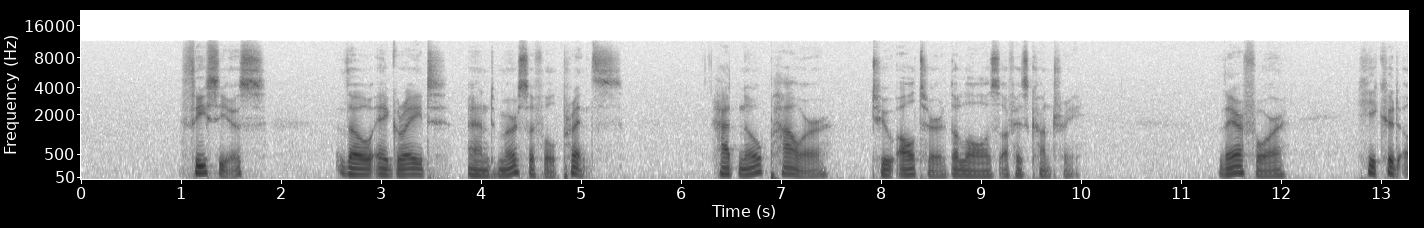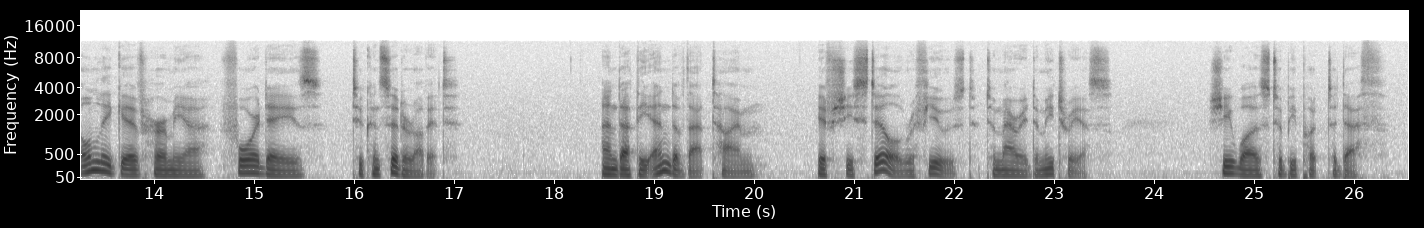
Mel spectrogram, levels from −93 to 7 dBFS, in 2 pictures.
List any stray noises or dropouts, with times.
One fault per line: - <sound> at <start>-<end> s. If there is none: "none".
none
